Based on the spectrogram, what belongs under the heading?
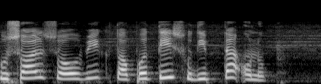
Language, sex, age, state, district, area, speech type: Bengali, female, 30-45, West Bengal, Paschim Bardhaman, urban, spontaneous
